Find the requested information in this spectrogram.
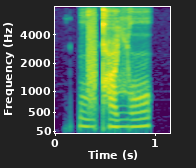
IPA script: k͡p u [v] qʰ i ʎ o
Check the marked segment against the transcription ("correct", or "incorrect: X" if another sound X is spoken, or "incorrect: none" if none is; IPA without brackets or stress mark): correct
